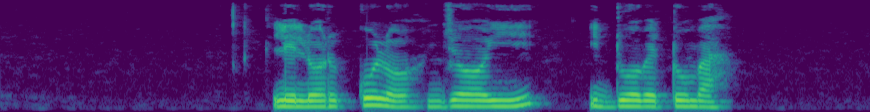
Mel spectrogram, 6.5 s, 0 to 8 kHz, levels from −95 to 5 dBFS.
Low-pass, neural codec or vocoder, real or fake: 7.2 kHz; none; real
